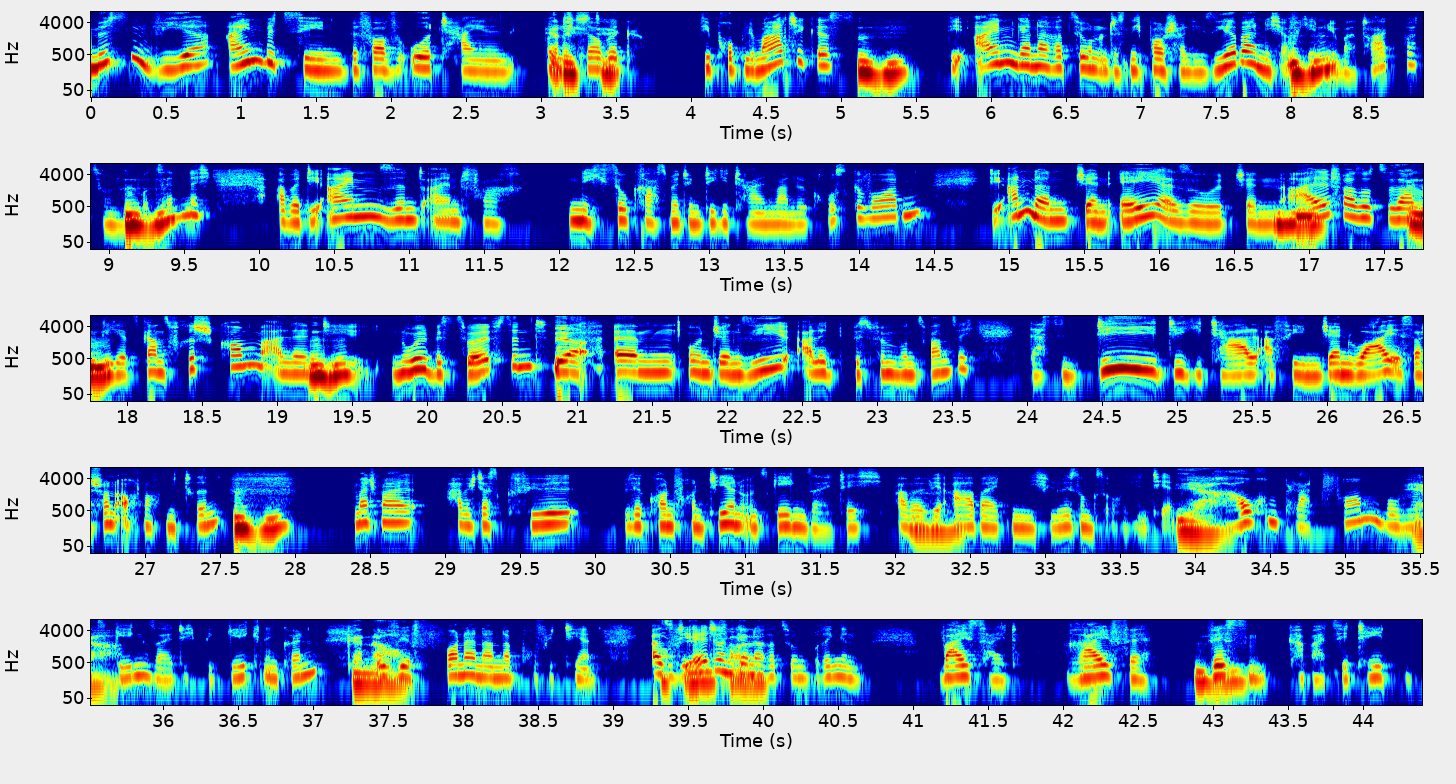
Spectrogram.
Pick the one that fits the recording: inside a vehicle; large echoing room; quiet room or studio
quiet room or studio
